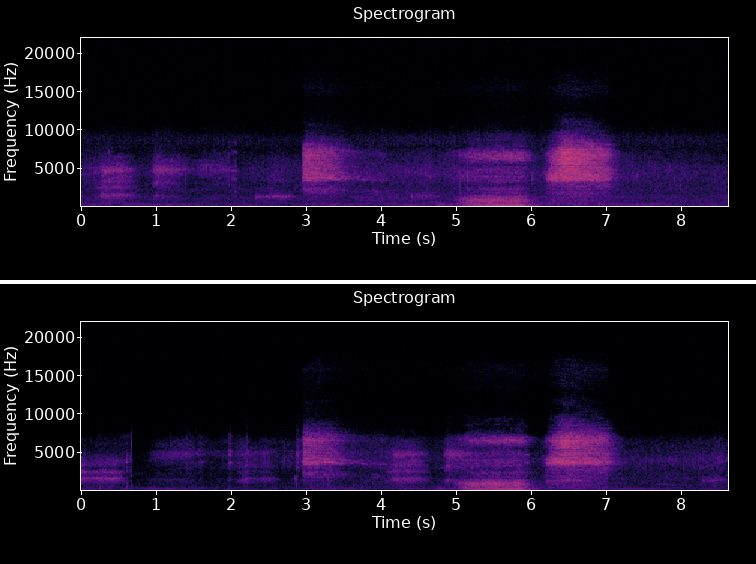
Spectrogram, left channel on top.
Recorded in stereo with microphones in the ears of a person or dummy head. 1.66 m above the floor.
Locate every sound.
2.9 s snoring: 10° right (ahead or behind), 1.1 m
